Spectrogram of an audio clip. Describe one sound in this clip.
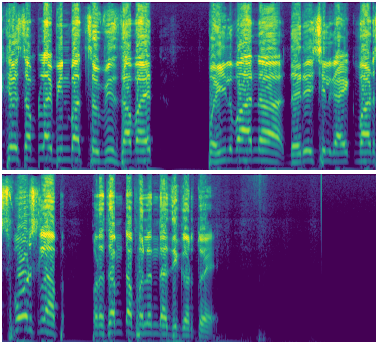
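A man commentates through a microphone, speaking quickly and with animation.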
